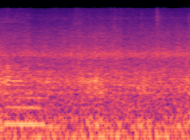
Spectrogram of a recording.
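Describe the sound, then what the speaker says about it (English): A Hong Kong train running on rails, a loud continuous rumble with steady wheel and track noise throughout, heard close by. "But here's a train."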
